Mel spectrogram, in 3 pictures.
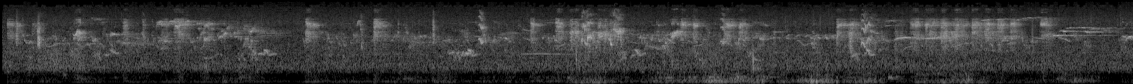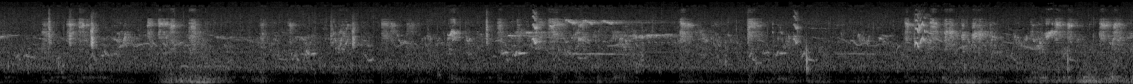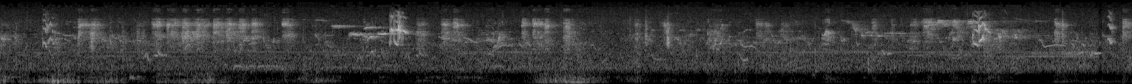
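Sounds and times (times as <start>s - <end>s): budgerigars chirping: 0.0s - 33.9s.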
